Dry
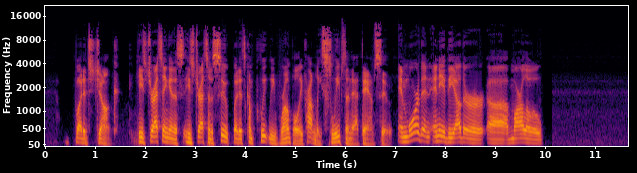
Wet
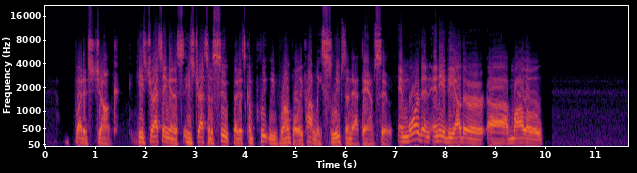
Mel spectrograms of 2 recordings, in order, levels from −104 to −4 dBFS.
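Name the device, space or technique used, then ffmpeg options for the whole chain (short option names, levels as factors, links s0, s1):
saturation between pre-emphasis and de-emphasis: -af "highshelf=f=3800:g=7.5,asoftclip=type=tanh:threshold=0.0422,highshelf=f=3800:g=-7.5,volume=0.562"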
